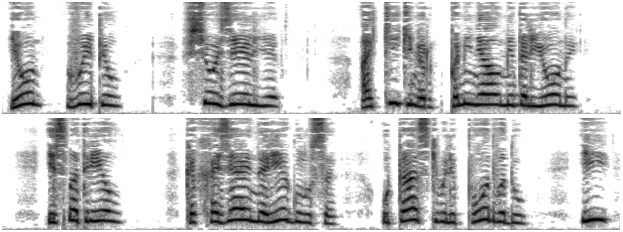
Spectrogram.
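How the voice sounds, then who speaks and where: A squeaky, high, wailing old house-elf, servile and heartbroken, stammering through his sobs. The voice is husky and loud, and it sits close to the mic in a dry space. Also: fairly even intonation, slow, long pauses, no room sound, full character voice. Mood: sobbing. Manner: sobbing, stammering, speaks of himself in third person.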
